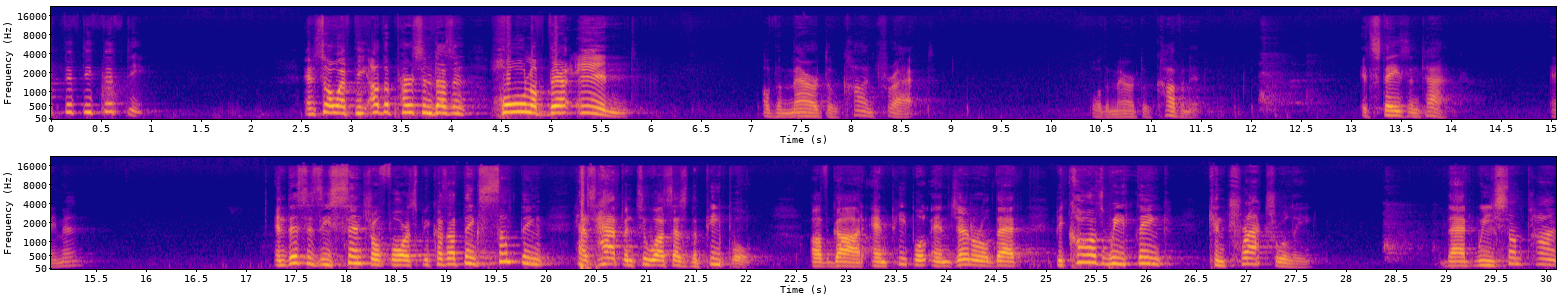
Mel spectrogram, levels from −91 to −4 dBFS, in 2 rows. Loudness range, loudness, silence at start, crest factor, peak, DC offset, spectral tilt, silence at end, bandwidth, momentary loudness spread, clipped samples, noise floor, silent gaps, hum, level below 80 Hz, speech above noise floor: 19 LU; -23 LUFS; 0.15 s; 20 dB; -6 dBFS; under 0.1%; -6 dB/octave; 0 s; 17.5 kHz; 19 LU; under 0.1%; -67 dBFS; none; none; -56 dBFS; 44 dB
